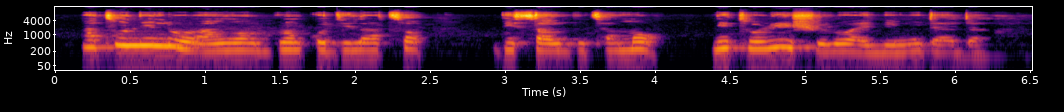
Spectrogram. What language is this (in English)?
Yoruba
